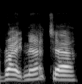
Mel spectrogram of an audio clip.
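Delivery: ordinary talk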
